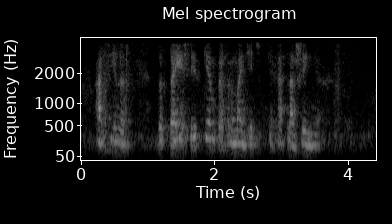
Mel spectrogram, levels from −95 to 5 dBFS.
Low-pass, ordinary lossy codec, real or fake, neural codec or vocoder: 3.6 kHz; MP3, 32 kbps; fake; codec, 24 kHz, 0.9 kbps, WavTokenizer, medium speech release version 1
